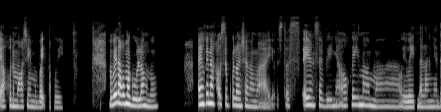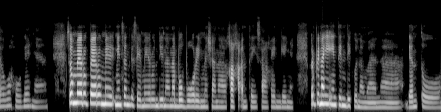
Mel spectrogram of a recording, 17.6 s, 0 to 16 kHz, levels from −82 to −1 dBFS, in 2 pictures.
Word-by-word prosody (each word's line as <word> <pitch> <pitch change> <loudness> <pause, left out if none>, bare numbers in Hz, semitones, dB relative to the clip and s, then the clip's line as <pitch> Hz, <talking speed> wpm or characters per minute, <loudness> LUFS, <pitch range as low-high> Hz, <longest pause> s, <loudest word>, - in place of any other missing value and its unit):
ako 210 - -6
naman 195 -1 -5
kasi 190 0 -10
mabait 175 -1 -8
ako, 170 -1 -13
eh, 160 - -21 0.9
mabait 280 +5 +5
akong 285 -2 +5
magulang 220 -2 -1
'no. 190 +2 -10 0.8
Ayun 275 +2 +4
kinakausap 275 -5 0
ko 240 - -7
lang 225 -2 -2
siya 210 0 -6
ng 185 -1 -9
maayos - - -12
tapos - - -16
'yon 245 -1 -1
sabihin 215 -2 -9
niya, 215 +1 -8
"Okey 245 +2 -7
mama" 190 -5 -7
we-wait 180 +1 -6
na - - -6
lang 185 +1 -9
niya 185 - -11
daw 195 +1 -11
ako 190 -4 -12
ganyan. 185 -2 -13 0.4
So 315 - +9
mayro'n 315 -2 +8
pero 295 -1 +7
me 275 -1 +6
minsan 250 +1 +4
kasi 225 -4 -3
mayro'n 210 +1 -4
din 215 0 -2
na 205 - -4
nabo-boring 195 -2 -2
na 180 - -10
siya 180 0 -8
na 175 -1 -8
kakaantay 180 -1 -2
sa 175 0 -11
akin 175 -1 -11
ganyan, 170 -1 -11 0.3
pero 275 -1 -3
pinaiintindi 250 -7 +5
ko 190 - -7
naman 165 -2 -7
na 160 0 -9
gan'to, 175 -3 -7
200 Hz, 180 wpm, -19 LUFS, 180-240 Hz, 0.9 s, So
